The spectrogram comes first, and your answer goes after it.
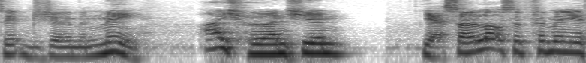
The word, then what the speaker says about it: Eichhörnchen: Again, an umlaut sound, U. Two CH sounds and an R in there, but this is not really a same R.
